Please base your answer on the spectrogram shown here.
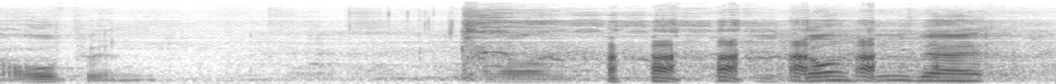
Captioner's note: audience laughing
